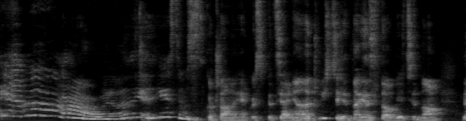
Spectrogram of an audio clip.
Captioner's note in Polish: cmoknięcie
